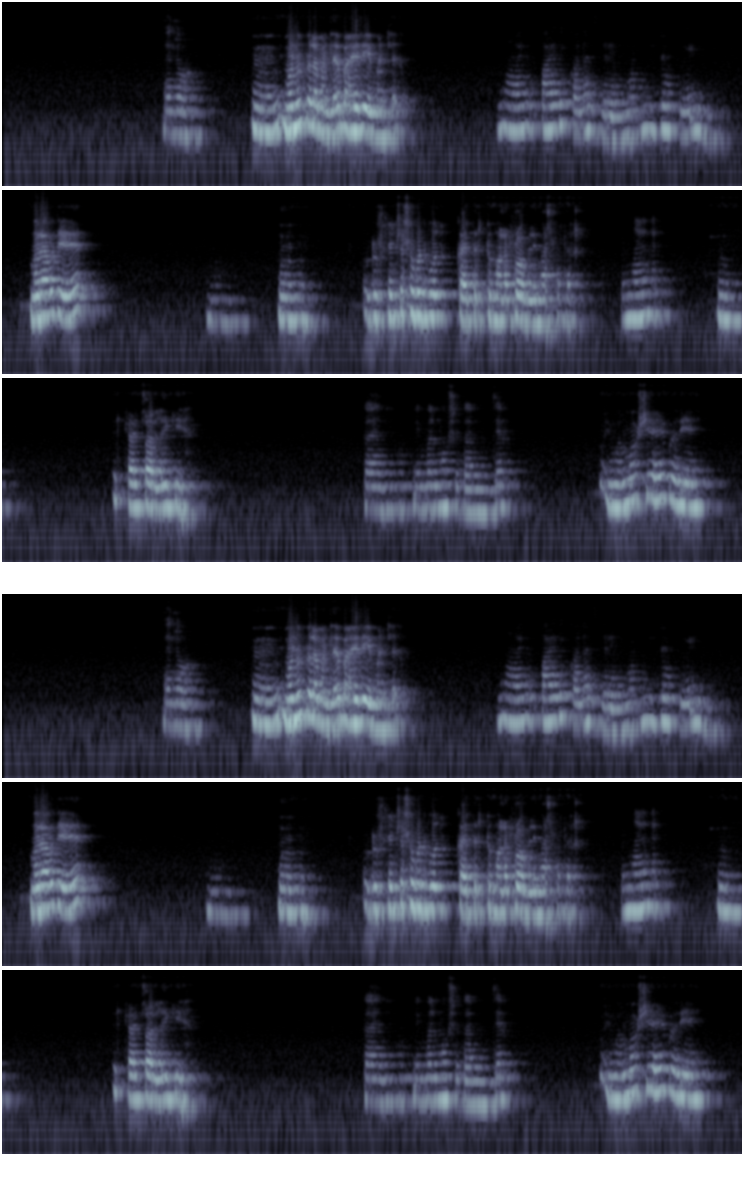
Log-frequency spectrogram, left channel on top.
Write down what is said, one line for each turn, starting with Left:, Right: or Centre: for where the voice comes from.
Right: हेलो?
Left: हम्, म्हणून तुला म्हणलं बाहेर ये म्हणलं.
Right: नाय पाय दुखायलेत लई म्हणून झोपले मी.
Left: म रावदे.
Right: हम्म.
Left: हम्, हम. दुसऱ्यांच्या सोबत बोल. कायतरी तुम्हाला प्रॉब्लेम असला तर.
Right: नाय नाय.
Left: हम्म, काय चाललंय की?
Right: काय नाय. विमल मावशी काय म्हणत्या?
Left: विमल मावशी हाय बरी.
